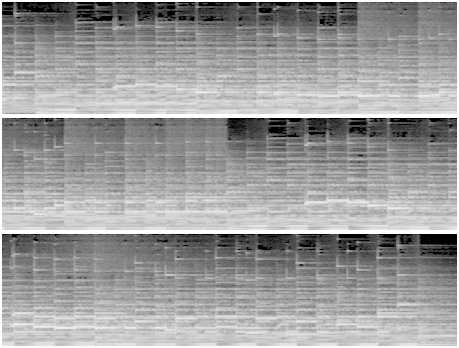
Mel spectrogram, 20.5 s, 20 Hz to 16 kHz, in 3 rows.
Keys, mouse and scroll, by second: 0.9 alt+click, 2.1 middle click, 2.8 shift+middle click, 3.6 alt+shift+click, 3.9 middle click, 4.1-4.8 scroll down 5, 4.6 scroll up 3, 4.9 middle click, 5.6 scroll up 2, 5.9 middle click, 6.2 Tab, 6.9 alt+shift+click, 7.2 middle click, 7.7 right click, 9.2 a, 9.7 u, 9.8 u, 10.6 shift+middle click, 11.0 Tab, 11.3 scroll down 4, 11.5 middle click, 12.1 scroll down 2, 12.4 shift+middle click, 12.8 middle click, 15.2-15.8 scroll down 5, 16.0 shift+middle click, 16.3 middle click, 16.7 ctrl+middle click, 17.3 shift+middle click, 17.7 middle click, 18.4 n, 18.6 shift+middle click, 19.2 click, 20.0 click.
